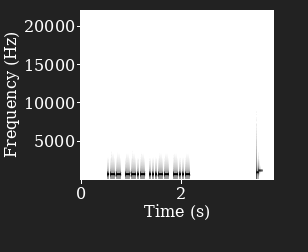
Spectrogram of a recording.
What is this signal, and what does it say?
Morse code, heard as a keyed tone, about 40 wpm, 700 Hz. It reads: WQ3X
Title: USA Call Signs - 4 Characters - 6x Character Spacing - 40wpm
